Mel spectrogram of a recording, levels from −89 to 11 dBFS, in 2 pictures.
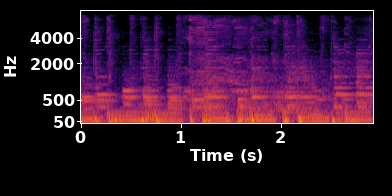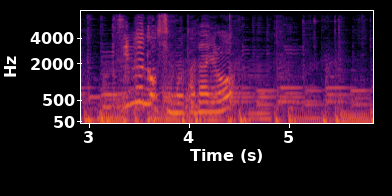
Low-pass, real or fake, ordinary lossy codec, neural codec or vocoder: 7.2 kHz; fake; none; codec, 44.1 kHz, 3.4 kbps, Pupu-Codec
